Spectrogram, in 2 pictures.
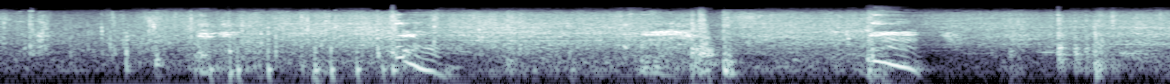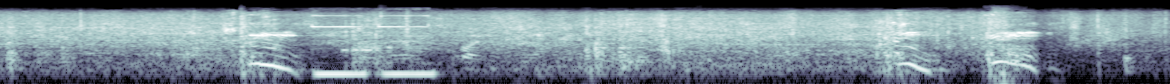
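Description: Fists thump repeatedly against a body.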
